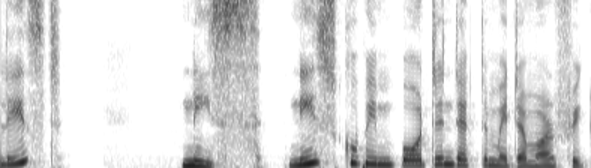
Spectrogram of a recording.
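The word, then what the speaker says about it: gneiss: হয়ে থাকে এন্ড দ্যা last of দা list নিস নিস খুব ইম্পর্টেন্ট একটা মেটামরফিক রক এর উচ্চারণ কিন্তু হয় না নিস উচ্চারণ হয় কম্পোজিশনটা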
